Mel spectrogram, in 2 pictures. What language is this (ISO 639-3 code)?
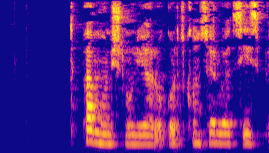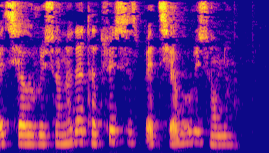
kat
